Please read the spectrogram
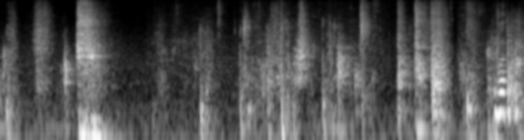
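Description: Footsteps on a hard floor with light, irregular clicks and knocks as a tray is carried across the room; one louder knock about a second in.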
